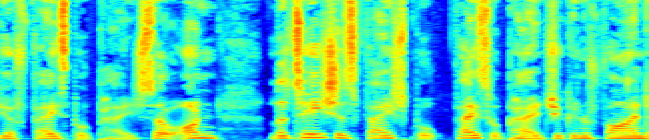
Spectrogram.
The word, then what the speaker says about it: Letitia: So on Letitia's Facebook page, you can find an easy way.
